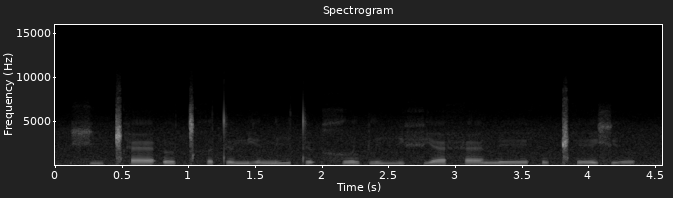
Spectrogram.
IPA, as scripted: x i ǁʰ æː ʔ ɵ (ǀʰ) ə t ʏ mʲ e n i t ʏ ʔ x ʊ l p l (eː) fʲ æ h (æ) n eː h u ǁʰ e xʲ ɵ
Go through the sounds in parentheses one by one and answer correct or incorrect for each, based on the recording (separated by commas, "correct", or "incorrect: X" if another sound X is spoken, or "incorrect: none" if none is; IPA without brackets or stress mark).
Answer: correct, incorrect: iː, correct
